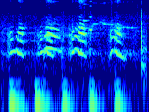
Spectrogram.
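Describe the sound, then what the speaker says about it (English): A gull in a video game gives a rapid series of about five harsh, honking calls in an even rhythm, close and clear with nothing else behind them. "Shut the fuck up, seagull!"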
